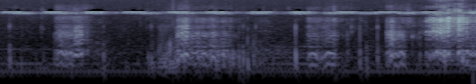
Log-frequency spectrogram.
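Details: Seven-week-old Chihuahua Zada, blind from hydrocephalus and rescued from a Fort Worth, Texas animal shelter, makes soft, wobbling low grumbles in several short bursts, with a faint steady tone behind.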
